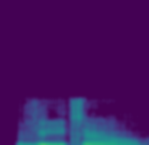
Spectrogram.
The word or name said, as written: vito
